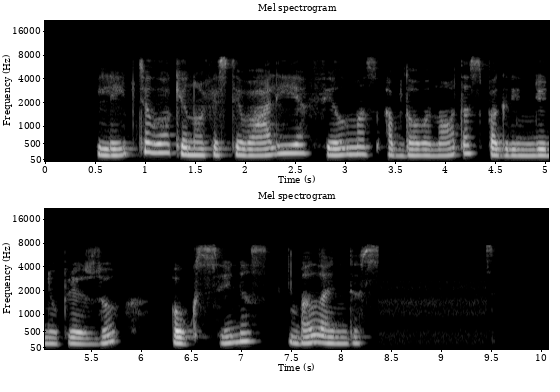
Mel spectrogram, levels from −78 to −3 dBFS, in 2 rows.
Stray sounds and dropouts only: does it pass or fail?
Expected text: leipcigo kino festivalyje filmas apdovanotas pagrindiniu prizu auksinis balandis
pass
